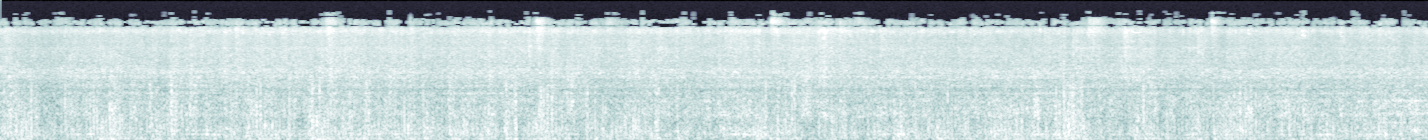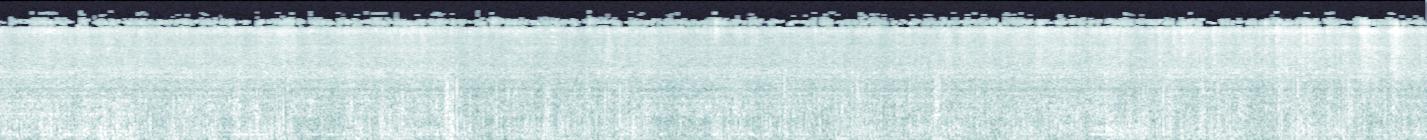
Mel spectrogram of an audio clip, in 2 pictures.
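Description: Passenger train coach running along the track: a steady, dense rumble of wheels on rails, heard through an open window at the coach's side.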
